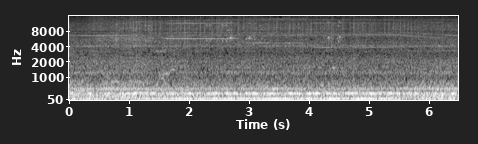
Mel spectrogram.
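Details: Inside Stagecoach Cumbria Optare Solo bus 47020 (PO51 WLK) on Service 30 Whitehaven to Workington, May 2015: loud steady mid-pitched hum over the engine throughout; source not pinned down.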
